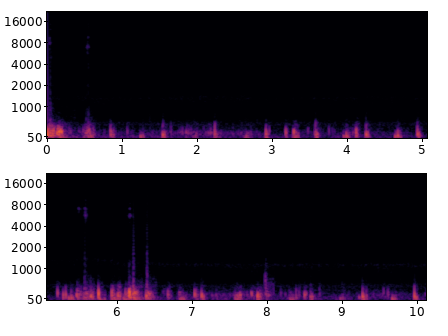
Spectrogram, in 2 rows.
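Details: Own heartbeat recorded with a 3Dio binaural microphone in a noisy house: steady, soft low thumps in pairs at about 70 beats a minute with a faint hum behind; calm normal resting heartbeat.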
